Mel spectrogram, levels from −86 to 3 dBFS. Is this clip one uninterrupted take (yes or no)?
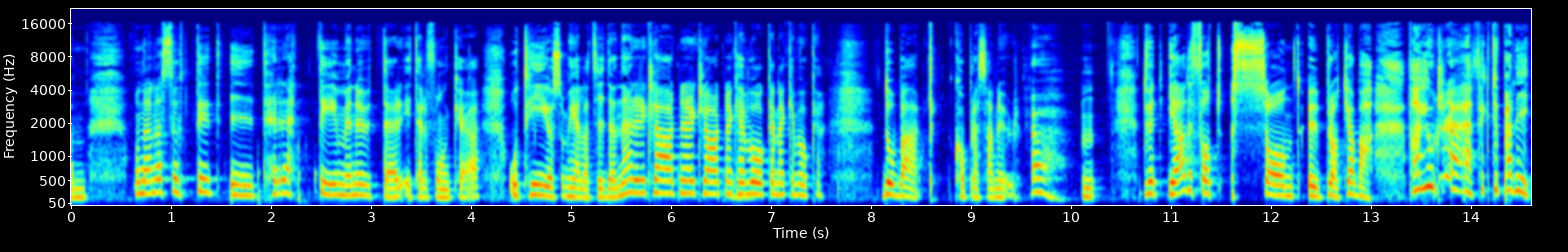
yes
